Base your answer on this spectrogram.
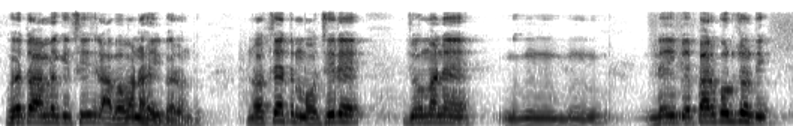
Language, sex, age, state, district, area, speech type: Odia, male, 45-60, Odisha, Kendrapara, urban, spontaneous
